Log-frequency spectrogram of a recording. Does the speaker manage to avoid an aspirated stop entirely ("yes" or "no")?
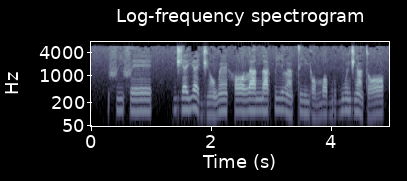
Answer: yes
